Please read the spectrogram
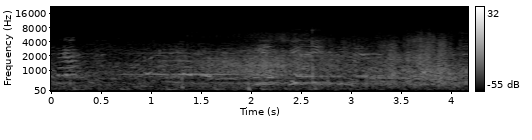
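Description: Faint background voices talking, well below the commentary level, with no loud event.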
